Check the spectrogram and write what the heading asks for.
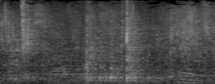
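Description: Indistinct voices of people talking in a large, echoing hall, with a few light knocks.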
